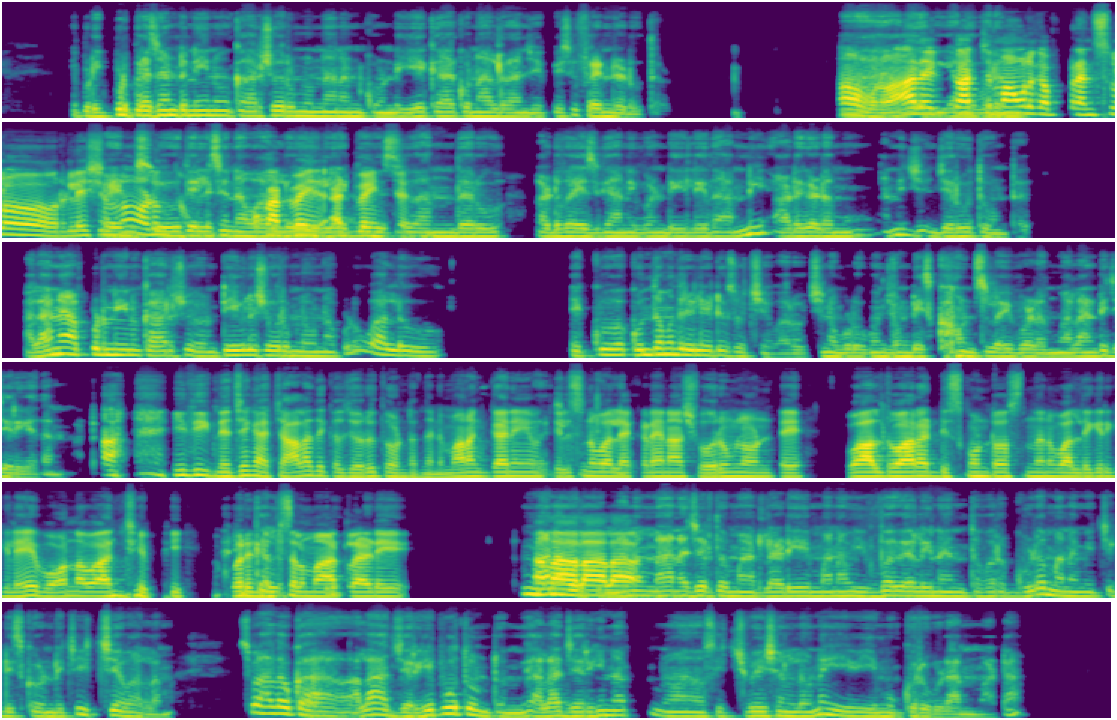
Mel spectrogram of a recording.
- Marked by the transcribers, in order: in English: "ప్రజెంట్"; in English: "షోరూమ్‌లో"; in English: "ఫ్రెండ్"; other background noise; in English: "ఫ్రెండ్స్‌లో రిలేషన్‌లో"; in English: "ఫ్రెండ్స్"; in English: "అడ్వెంచర్"; in English: "రిలేటివ్స్"; in English: "అడ్వైస్"; in English: "షోరూమ్‌లో"; in English: "రిలేటివ్స్"; in English: "డిస్కౌంట్స్‌లో"; chuckle; other noise; in English: "షోరూమ్‌లో"; in English: "డిస్కౌంట్"; chuckle; in English: "మేనేజర్‌తో"; in English: "డిస్కౌంట్"; in English: "సో"; in English: "సిచ్యుయేషన్‌లోనే"
- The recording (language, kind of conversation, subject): Telugu, podcast, విఫలమైన తర్వాత మీరు తీసుకున్న మొదటి చర్య ఏమిటి?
